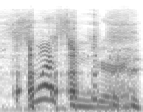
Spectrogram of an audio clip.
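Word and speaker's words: Schwesinger: Uh this kid's name Carson Swessinger. Nailed it. Nailed it. We had some names today, guys. Pronunciation or anything. Swissinger.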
